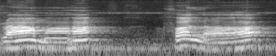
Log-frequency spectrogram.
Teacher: इसमें ह जैसी हल्की ध्वनि आती है। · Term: विसर्ग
